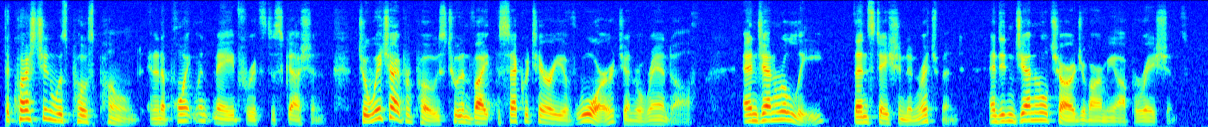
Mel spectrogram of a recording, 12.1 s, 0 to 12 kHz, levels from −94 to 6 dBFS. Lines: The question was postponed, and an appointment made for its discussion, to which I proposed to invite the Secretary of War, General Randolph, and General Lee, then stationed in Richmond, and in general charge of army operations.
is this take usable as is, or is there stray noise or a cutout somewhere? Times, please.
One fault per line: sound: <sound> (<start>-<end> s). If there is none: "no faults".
no faults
